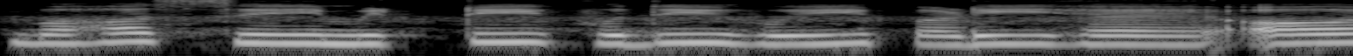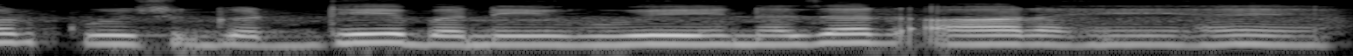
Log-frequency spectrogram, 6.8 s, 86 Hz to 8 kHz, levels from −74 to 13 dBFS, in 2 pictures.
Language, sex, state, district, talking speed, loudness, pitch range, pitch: Hindi, female, Uttar Pradesh, Lucknow, 140 wpm, -16 LUFS, 225-255 Hz, 230 Hz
